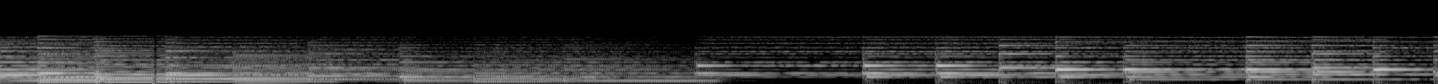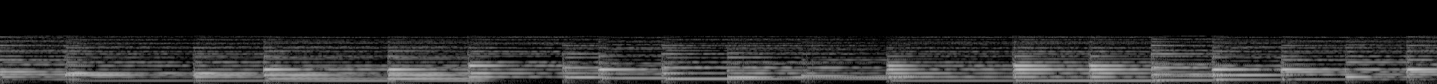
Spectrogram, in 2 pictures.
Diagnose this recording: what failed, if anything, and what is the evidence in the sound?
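Clock drift between sender and receiver, at the call's buffer stage: the sending clock runs slightly slow, by roughly one and a half percent. The receiver's jitter buffer keeps draining, so small timing hiccups recur unevenly through the whole clip over the band-limited, under-4 kHz call sound.

A short stall from a late packet, at the network and jitter buffer: between 1.53 and 1.58 s a packet arrived late, the buffer ran empty, and the receiver held the last sound for 26 ms. Nothing is lost, but that moment is audibly stretched, with a slight buzz or dip.

Repeated timing corrections, in the receiver's call processing: from 3.28 to 28.29 s it keeps repeating small pieces to keep pace with the slow sender. The audio plays at about 98% speed and gains about half a second overall.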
